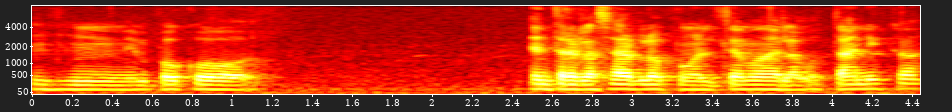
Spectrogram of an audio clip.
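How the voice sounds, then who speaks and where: The man's words come at a fairly slow pace, his pitch in the medium range. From El Salvador. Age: 20s. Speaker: university student. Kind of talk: interview.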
